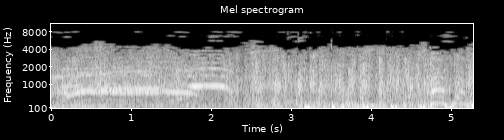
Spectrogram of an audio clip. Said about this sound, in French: Je voudrais aussi qu'on applaudisse celui qui est venu nous rendre visite. Il était là le jour de la première. Le voici là pour la dernière, mesdames et messieurs. Élie Zemmoun.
